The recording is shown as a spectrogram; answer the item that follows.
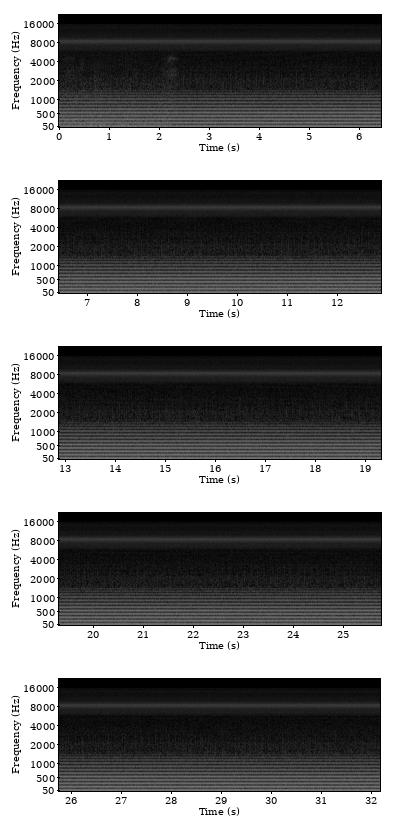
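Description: Low, steady electrical buzz: a mains hum with a stack of overtones, unchanging throughout.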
